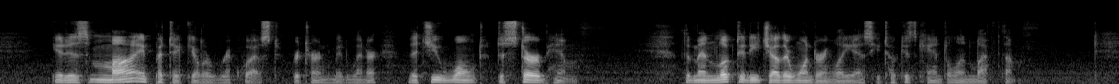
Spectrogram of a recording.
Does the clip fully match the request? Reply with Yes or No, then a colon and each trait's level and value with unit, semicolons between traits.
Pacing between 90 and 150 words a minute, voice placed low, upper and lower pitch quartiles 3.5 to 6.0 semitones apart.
Yes: average, 145 wpm; very low, 95 Hz; average, 4.5 semitones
